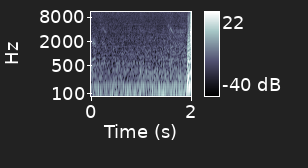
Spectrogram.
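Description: Steady low background hum, with no clear event in it.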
